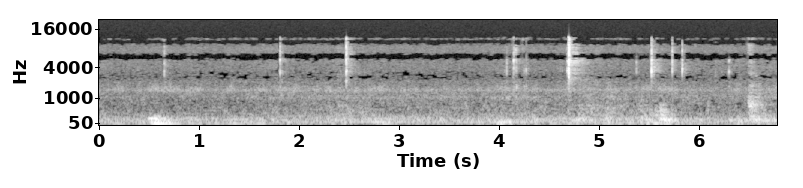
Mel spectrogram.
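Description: A thin metal blade carves and scratches grooves into a solid, cream-colored rectangular bar of soap held in one hand. Faint, crisp high ticks and scrapes sound over soft, low muffled thumps, each one dying away almost at once. The whole clip stays quiet and close.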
